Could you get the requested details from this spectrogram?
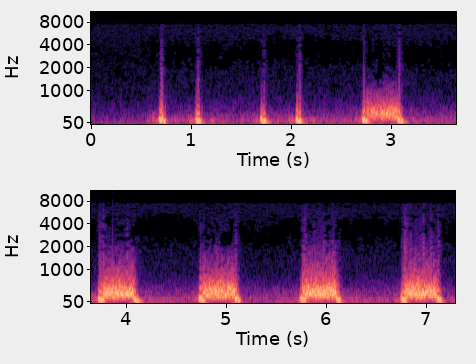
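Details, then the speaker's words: Combined mitral stenosis and regurgitation, reconstructed: a systolic murmur followed by diastolic murmurs. "y reconstruido para ustedes este complejo ausculta torio primero el soplos histórico y después los soplos días históricos"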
